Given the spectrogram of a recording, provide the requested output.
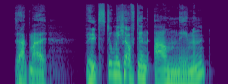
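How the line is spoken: Snapped. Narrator (German): schnauzte der Schuhmacher

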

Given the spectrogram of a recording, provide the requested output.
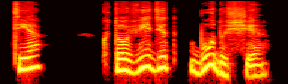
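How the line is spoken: Plain. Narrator (Russian): ответила Лаки

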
